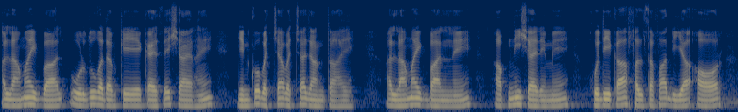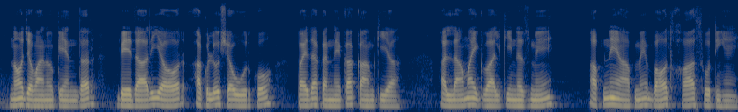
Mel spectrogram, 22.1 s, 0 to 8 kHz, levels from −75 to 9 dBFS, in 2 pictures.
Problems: constant background noise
